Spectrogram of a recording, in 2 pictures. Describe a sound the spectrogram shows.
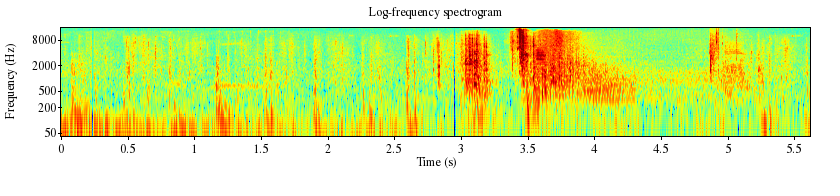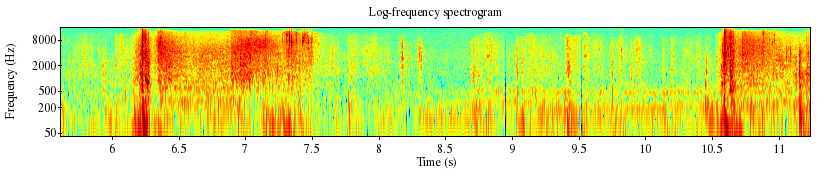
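Quick footsteps clank on metal flooring.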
